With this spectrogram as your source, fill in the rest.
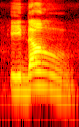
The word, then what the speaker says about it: इदं: ये न सर्वम इदम ततम, वो म जो है इदम का वो अनुस्वर बन गया है, वो बिंदी बन गया है, इसलिए उच्चारण के समय हम उसको इदम नहीं पढ़ेंगे, इदंग।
